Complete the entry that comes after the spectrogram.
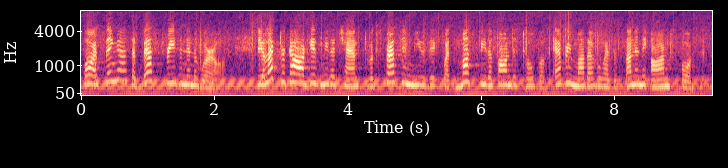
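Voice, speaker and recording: A woman's voice: sits high, expressive, brisk. A woman speaking scripted, formal lines as a guest on a 1940s radio program. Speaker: guest soprano on a radio show. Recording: dull vintage 1940s radio broadcast. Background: music.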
